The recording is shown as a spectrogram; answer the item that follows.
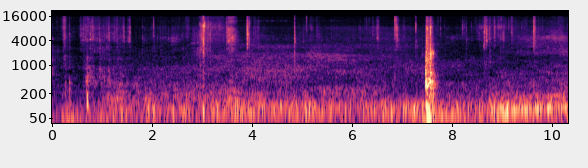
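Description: Steady low vehicle rumble with a few light handling knocks and one loud thump about seven and a half seconds in.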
